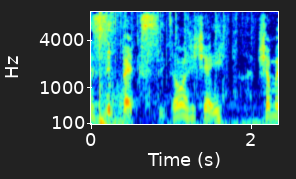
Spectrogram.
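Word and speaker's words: Xyp9x: o nome dele é todo mundo fala Zip Nix Zip Nix Mas uma vez uma entrevista a um repórter ele falou que o o nome correto a pronúncia correta é zex então a gente aí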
